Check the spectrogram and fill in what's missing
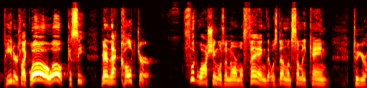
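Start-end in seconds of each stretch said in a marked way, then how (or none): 0.6-1.2 higher, louder startled objection; lightly acted startled protest; mock alarm. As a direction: imitate someone halting things in alarm. Peter startled by foot washing.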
